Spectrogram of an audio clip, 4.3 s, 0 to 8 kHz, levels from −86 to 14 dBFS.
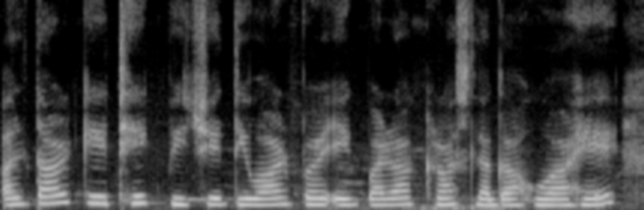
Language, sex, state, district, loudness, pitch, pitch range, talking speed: Hindi, female, Sikkim, Gangtok, -12 LUFS, 240 Hz, 230-255 Hz, 170 wpm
